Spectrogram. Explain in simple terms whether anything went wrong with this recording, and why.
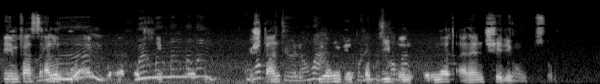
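Yes, two things go wrong. First, the voice suddenly turns down between 0.75 and 2.08 seconds, and again between 2.47 and 4.45 seconds, for about a second in total within each stretch. The drop is deeper in the first stretch than in the second. This is speech suppressed in double talk. The likely cause is that both sides were talking at once, so the echo canceller mistook this voice for loudspeaker echo and turned it down.

Second, a quiet delayed copy of a voice trails behind the talking at 1.5 to 2.45 seconds, 3.0 to 3.11 seconds, 3.54 to 3.8 seconds and 4.13 to 4.54 seconds, arriving about a quarter of a second (275 milliseconds) late. The copy at 3.54 seconds is a little louder than the others. This is an echo leak. It likely happened because one side was on a loudspeaker and its echo canceller didn't remove everything its microphone picked up, so part of the sound went back down the line.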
